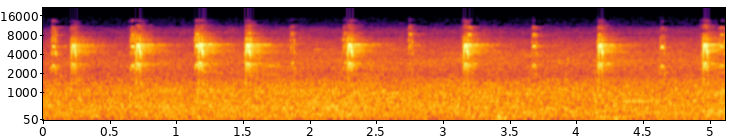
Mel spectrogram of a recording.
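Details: Young woodpecker begging from its tree cavity while the parents want it to leave the nest; loud, high, squeaky chirps spaced about half a second apart, some doubled, over light background hiss.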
